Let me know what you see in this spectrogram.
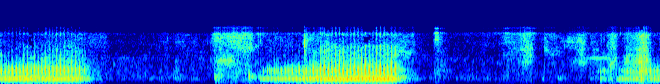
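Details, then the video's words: An English Bulldog snores in two long, gravelly, vibrating pulls about three seconds apart, followed by faint nasal snuffles. "Bulldog Inglés ñoño Roncando"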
